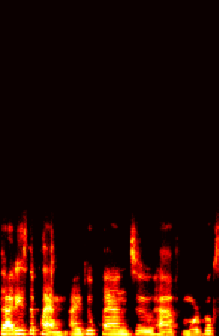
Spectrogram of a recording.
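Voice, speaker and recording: Speaking with a Spanish accent, a woman's voice sits at a medium pitch. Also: quiet background. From Puerto Rico. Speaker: children's author and meteorologist. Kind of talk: panel interview.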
